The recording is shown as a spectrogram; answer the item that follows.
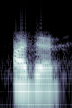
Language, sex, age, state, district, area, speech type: Nepali, female, 18-30, West Bengal, Alipurduar, urban, conversation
